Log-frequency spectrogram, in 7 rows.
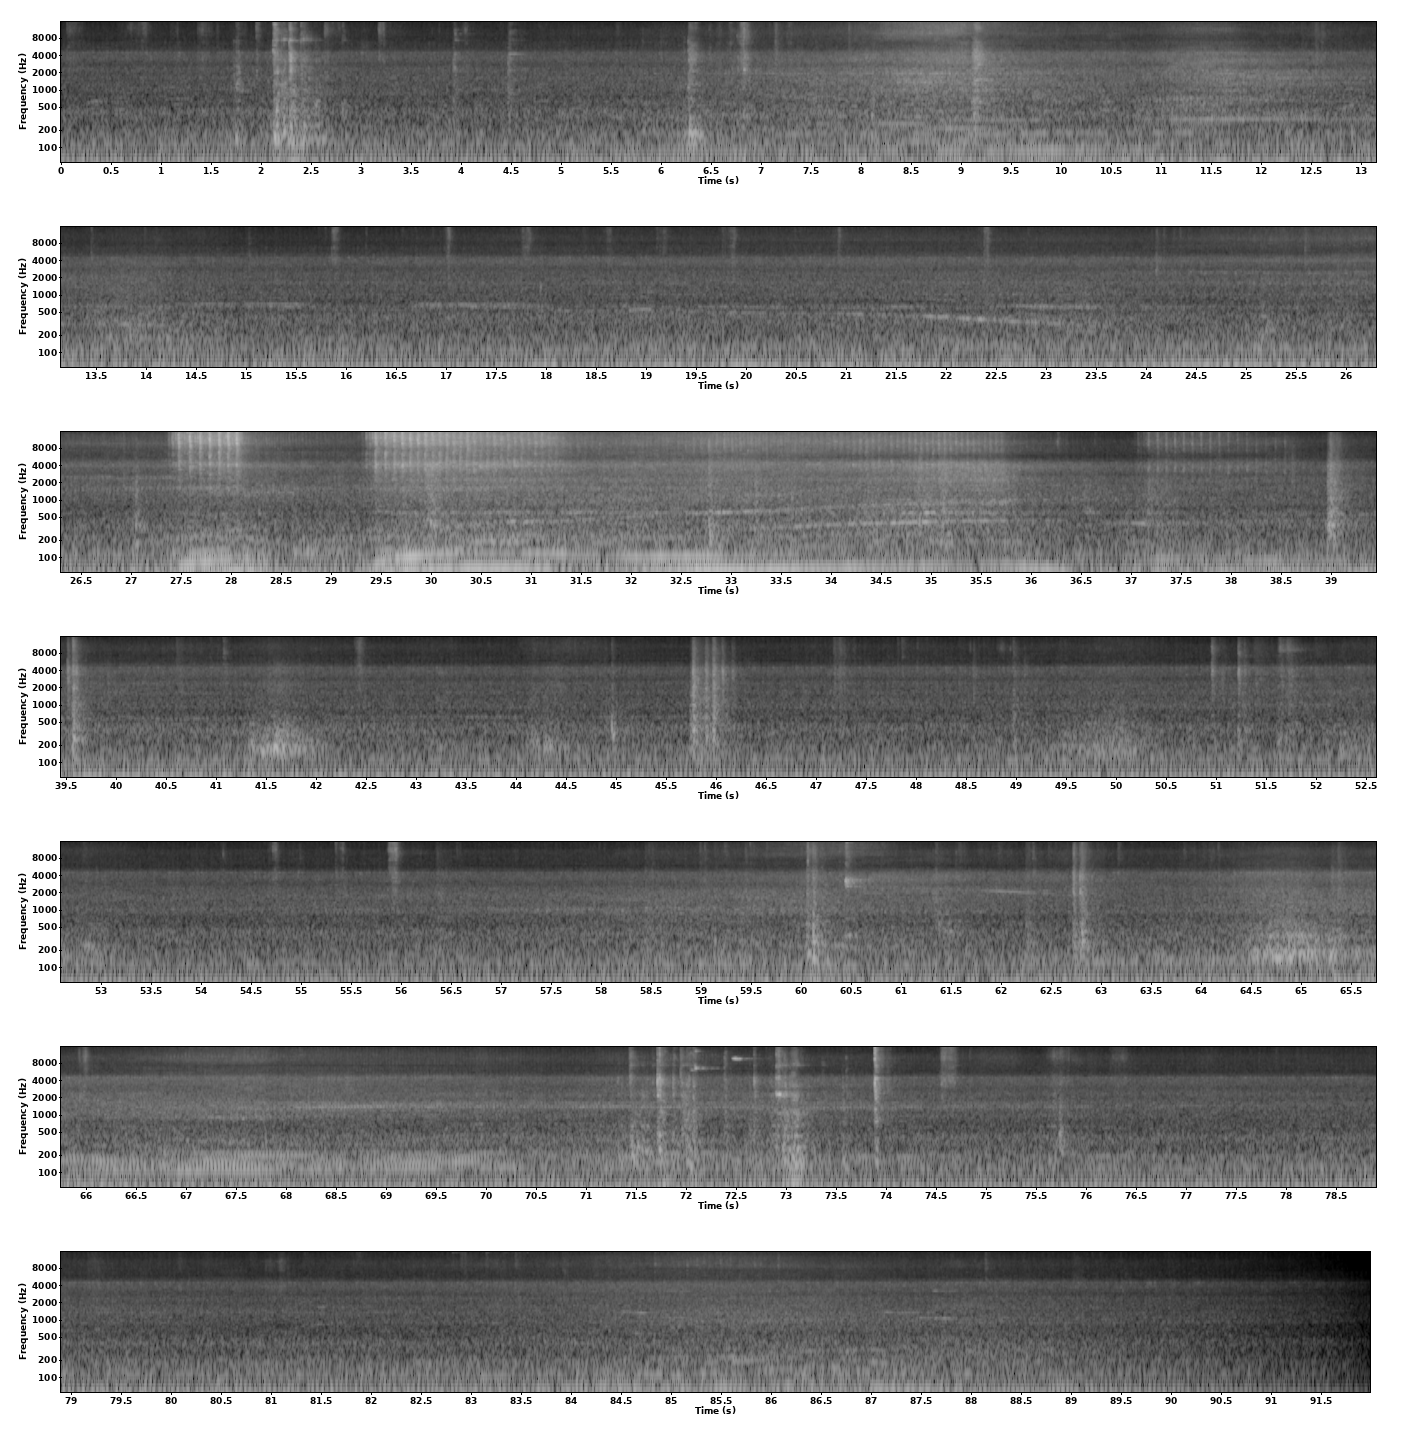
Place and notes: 中山路102號, Donggang Township - Late night street
Night outside the convenience store, Late night street, Traffic sound, Seafood Restaurant Vendor, Truck unloading
Binaural recordings, Sony PCM D100+ Soundman OKM II
Donggang Township, Pingtung County, Taiwan, 28 March 2018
